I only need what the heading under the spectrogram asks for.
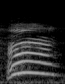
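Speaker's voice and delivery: high, loud startled yelp; sudden yelp. Real, not acted. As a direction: let out a sudden sharp cry. Sudden outburst after the talk.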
